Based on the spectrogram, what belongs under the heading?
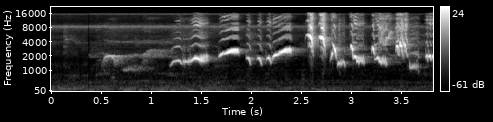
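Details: Wild White-rumped shama from the forest, its song played to stir a non-singing shama: soft whistles swell into loud slurred rising notes, then a fast burst of harsh, rattling, varied phrases.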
